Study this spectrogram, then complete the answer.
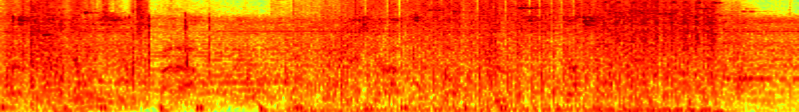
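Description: Heavy gunfire rattles through a shootout on a balcony in Mafia II, sustained bursts and repeated shots in a loud, dense fusillade, with shouting voices mixed in.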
